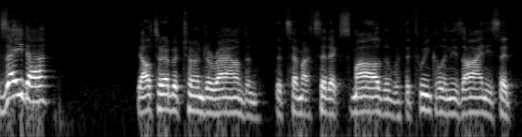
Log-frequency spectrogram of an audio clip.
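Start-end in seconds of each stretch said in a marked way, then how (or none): 0.0-0.6 calling Zayda out, a bit louder; a child calls his grandfather back, raised voice. Retold or imitated. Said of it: "in a loud voice said".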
